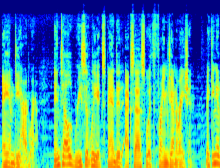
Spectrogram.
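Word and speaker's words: XeSS: Intel's XS pronounced XS uses AI via Intel's XMX matrix units to upscale from lower resolutions.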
